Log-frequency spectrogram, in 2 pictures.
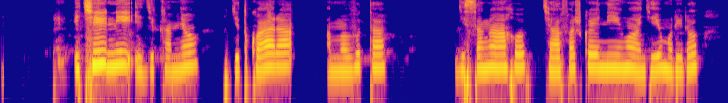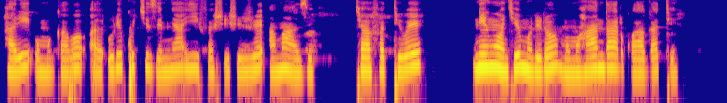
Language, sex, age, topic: Kinyarwanda, female, 18-24, government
